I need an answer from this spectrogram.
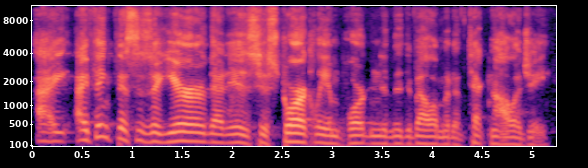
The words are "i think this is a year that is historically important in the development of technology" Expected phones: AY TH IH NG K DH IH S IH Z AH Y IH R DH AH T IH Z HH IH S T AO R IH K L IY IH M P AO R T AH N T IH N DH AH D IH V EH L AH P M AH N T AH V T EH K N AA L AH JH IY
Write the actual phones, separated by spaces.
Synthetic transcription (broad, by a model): AY TH IH NG K DH IH S IH Z AH Y IH R DH AH T IH Z HH IH S T AO R IH K L IY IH M P AO R T N T IH N DH AH D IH V EH L AH P M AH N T AH V T EH K N AA L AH JH IY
